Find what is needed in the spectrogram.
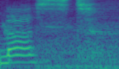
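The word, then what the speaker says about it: musth: an elephant bow and must for those of you unfamiliar with the terminology we using to spell it it is m u s t h must but it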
